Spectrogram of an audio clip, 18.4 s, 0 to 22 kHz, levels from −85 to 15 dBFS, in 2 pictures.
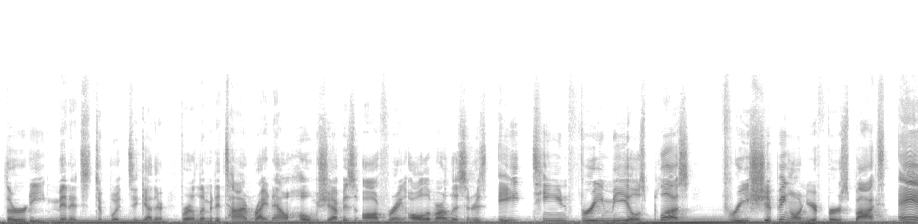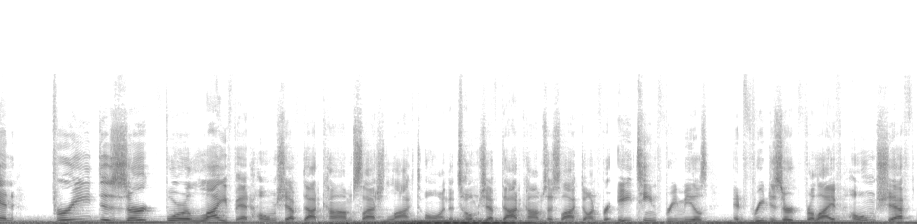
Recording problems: low rumble; loud; throughout; 7 dB below the speech

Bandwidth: 14.5 kHz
